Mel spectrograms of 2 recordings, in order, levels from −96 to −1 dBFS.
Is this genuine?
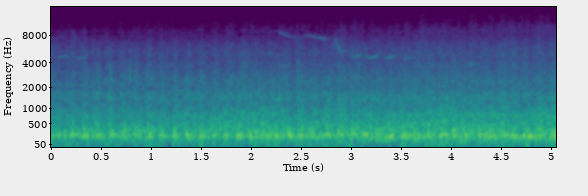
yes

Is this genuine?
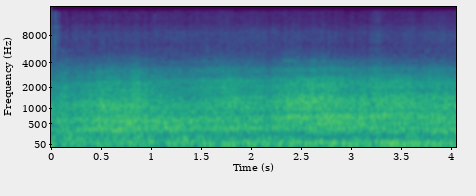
yes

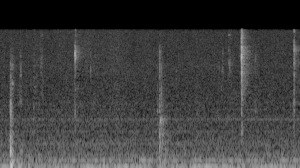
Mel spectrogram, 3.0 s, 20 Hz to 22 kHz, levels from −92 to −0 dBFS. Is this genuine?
yes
